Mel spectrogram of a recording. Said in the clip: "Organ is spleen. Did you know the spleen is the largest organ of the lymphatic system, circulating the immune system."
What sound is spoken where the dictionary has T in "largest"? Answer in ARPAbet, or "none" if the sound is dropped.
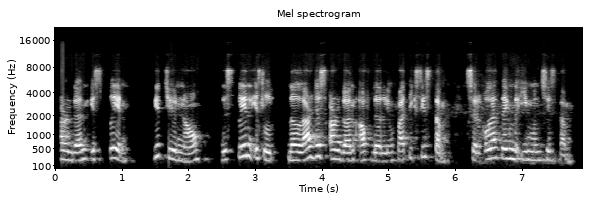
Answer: T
